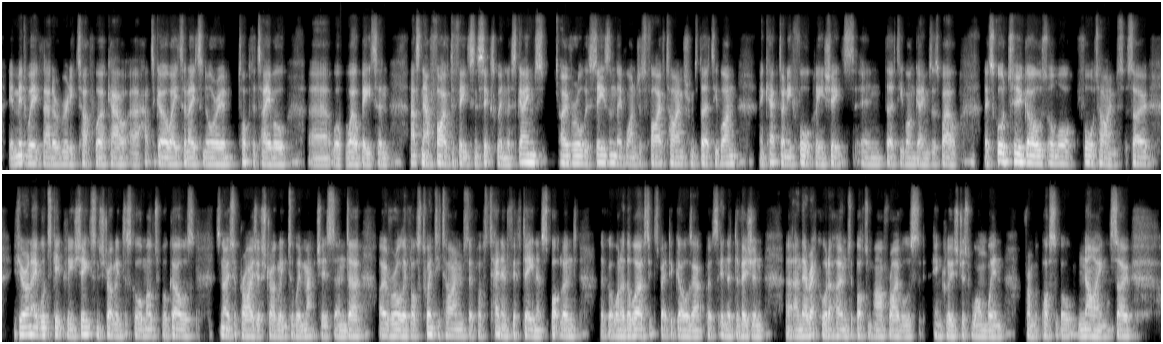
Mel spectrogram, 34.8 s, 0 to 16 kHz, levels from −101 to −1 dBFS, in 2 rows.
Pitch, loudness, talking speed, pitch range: 100 Hz, -20 LUFS, 220 wpm, 95-115 Hz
